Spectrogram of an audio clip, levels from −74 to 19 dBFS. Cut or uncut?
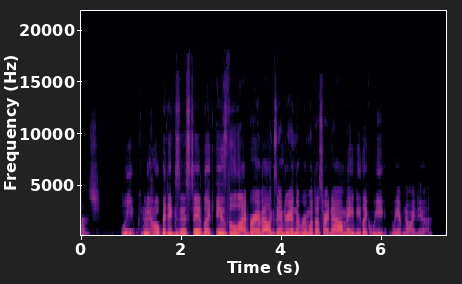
uncut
